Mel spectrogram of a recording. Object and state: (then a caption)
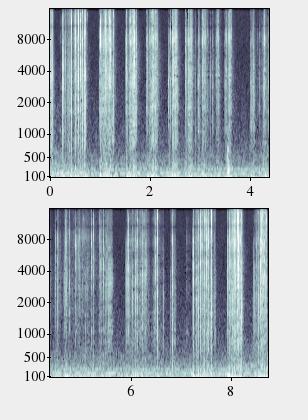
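Milk chocolate bar. Long acrylic nails tap and scratch the embossed segments of a large solid milk chocolate bar held in hand. The result is rapid, dry, bright scratching in quick bursts, separated by brief gaps, over a low background rumble.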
